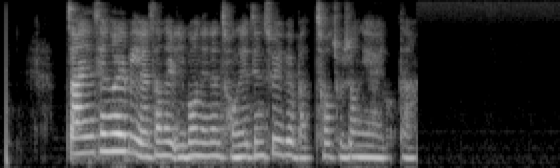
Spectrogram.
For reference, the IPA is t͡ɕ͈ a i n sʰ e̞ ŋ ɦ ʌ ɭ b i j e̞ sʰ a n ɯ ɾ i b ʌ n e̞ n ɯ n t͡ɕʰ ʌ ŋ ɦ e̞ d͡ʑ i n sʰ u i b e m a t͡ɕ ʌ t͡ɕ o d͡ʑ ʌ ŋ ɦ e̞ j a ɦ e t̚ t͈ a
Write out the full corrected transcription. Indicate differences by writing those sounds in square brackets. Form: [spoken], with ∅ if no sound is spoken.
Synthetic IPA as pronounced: t͡ɕ͈ a i n sʰ e̞ ŋ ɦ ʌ ɭ b i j e̞ sʰ a n ɯ ɾ i b ʌ n e̞ n ɯ n [t͡ɕ] ʌ ŋ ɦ e̞ d͡ʑ i n sʰ u i b e m a [t͡ɕʰ] ʌ t͡ɕ o d͡ʑ ʌ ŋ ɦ e̞ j a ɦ e t̚ t͈ a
